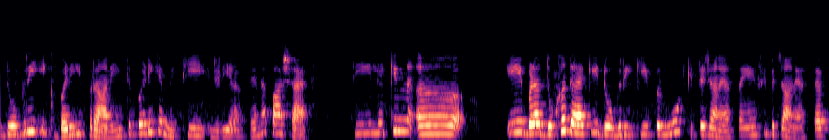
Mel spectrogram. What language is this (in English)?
Dogri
